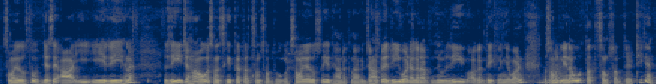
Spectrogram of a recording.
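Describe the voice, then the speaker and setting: A fast-talking man delivers an exam-prep Hindi grammar lecture, explaining terms simply through repeated examples, checking in often, and saying "ठीक है" and "दोस्तों" again and again. His voice is medium-pitched and darkish with lively intonation, over slight background noise.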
